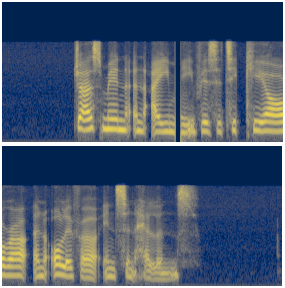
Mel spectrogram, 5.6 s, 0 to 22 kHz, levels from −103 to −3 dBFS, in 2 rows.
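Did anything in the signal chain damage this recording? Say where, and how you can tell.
Yes, there's packet loss on an ADPCM call, so the damage comes from the network. Around 1.73 s there's a hard-edged hole of about 60 ms, a handful of packets gone and filled with silence. Because ADPCM only sends differences, the receiver's predictor and step size lose track of the sender's. The speech comes back wrong-footed and slightly distorted until things resettle by about 1.93 s. The G.722 wideband coding itself sounds clean.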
